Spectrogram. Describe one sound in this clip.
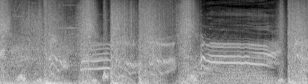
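A large creature groans in pain.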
